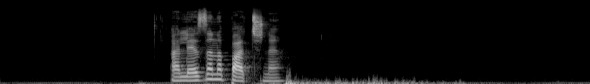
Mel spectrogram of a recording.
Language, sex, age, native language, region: Slovenian, female, 18-29, Slovenian, Coastal Karst region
